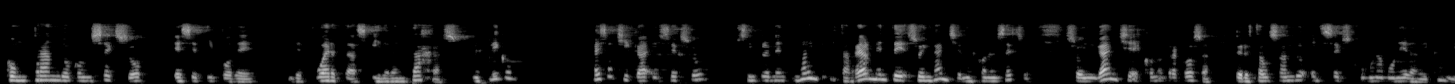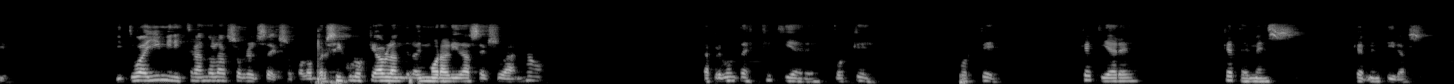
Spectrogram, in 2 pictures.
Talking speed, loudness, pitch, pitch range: 160 wpm, -25 LUFS, 175 Hz, 150-205 Hz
